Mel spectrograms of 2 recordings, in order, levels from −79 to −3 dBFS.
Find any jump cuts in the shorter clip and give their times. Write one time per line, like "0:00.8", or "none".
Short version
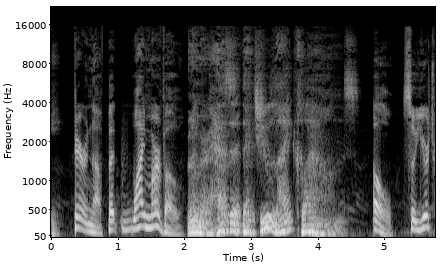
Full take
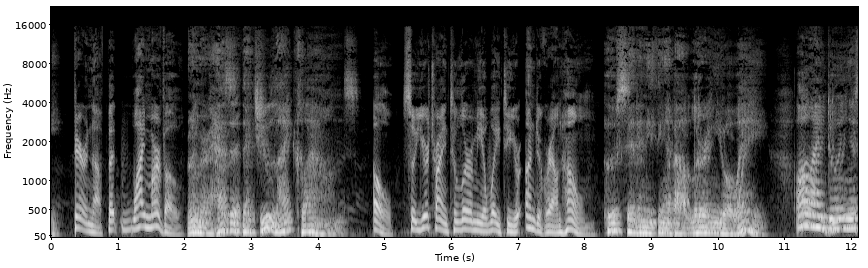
none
